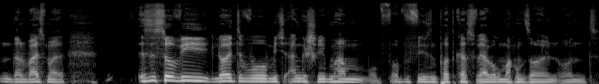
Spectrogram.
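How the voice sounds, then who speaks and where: With a normal speaking voice, a man talks at a fairly quick pace and medium pitch with lively intonation on a very clean recording with a silent background. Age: 30s. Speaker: podcast host. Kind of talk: casual chat. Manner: casual slangy storytelling.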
